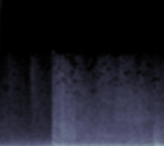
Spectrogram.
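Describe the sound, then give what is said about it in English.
Incendiary fire explodes in a video game: a heavy boom bursts in and rumbles on, followed near the end by a second, shorter blast. “So you basically have to just get close to him without getting hit by any of this incendiary fire.”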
